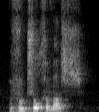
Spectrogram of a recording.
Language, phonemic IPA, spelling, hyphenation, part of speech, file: Dutch, /ˈvut.səl.ɣəˌʋɑs/, voedselgewas, voed‧sel‧ge‧was, noun, Nl-voedselgewas.ogg
- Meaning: a food crop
